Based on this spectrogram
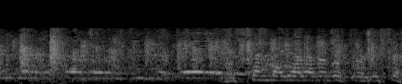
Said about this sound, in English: Let's stand together. Let's clap to the Lord because I feel His presence here right now.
